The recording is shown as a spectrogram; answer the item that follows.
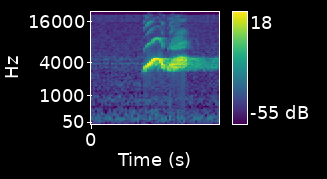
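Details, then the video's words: Mimicking Northern mockingbird at 2 a.m. on a July night: a single loud rising then level burry whistle lasting about half a second. "HIGH QUALITY AUDIO of a Mocking bird at 2:00 A.M."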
